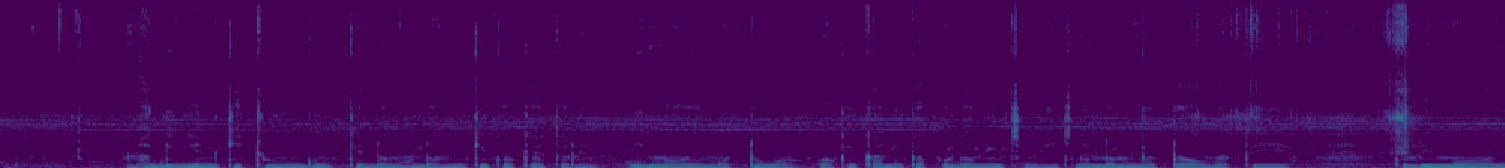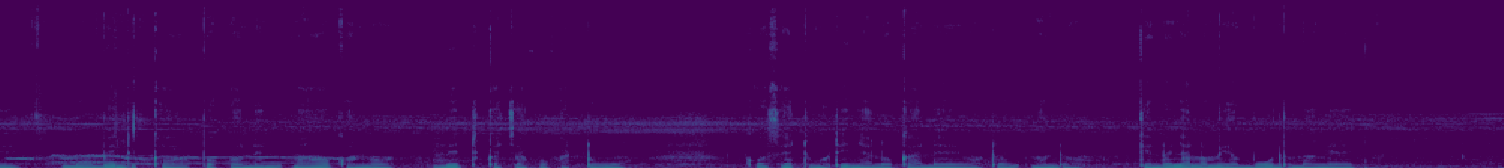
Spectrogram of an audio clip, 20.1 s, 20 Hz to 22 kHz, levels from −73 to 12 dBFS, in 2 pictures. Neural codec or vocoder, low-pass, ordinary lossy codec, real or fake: none; none; none; real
